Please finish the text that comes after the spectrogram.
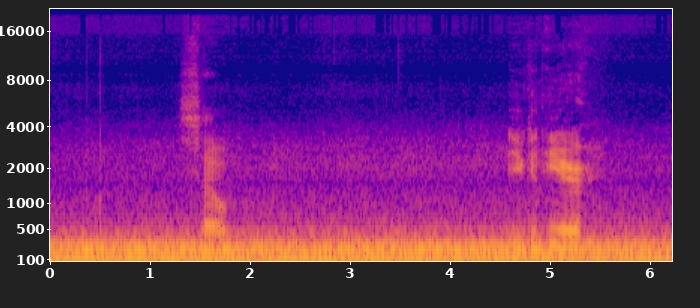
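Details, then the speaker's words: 2019 Mustang GT V8, intermittent front-end noise the owner thinks is a chirp or squeaky belt, not the known tick; here a normal idle, nice and quiet with just the exhaust rumble and no squeak. The noise isn't there every time. "nice and quiet just the rumble of exhaust so like I said it's not every time"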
